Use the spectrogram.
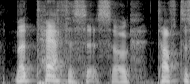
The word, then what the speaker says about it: metathesis: let's do the pronunciation let's see how to pronounce it correct metathesis metathesis so tough to spell and tough to say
